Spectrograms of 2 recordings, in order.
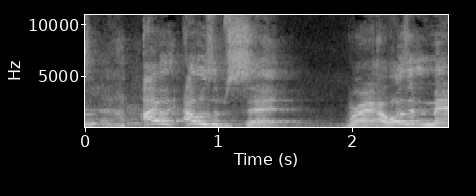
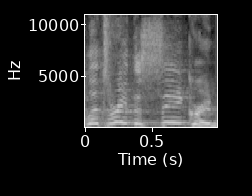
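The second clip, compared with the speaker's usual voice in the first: eager party dude; 10 semitones higher than usual. Retold or imitated. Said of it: "One dude's like".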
